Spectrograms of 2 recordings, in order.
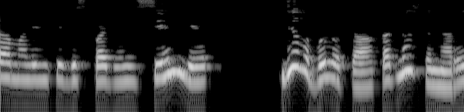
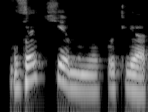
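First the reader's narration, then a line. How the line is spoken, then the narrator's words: Displeased voice. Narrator (Russian): отозвался Яков недовольным голосом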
